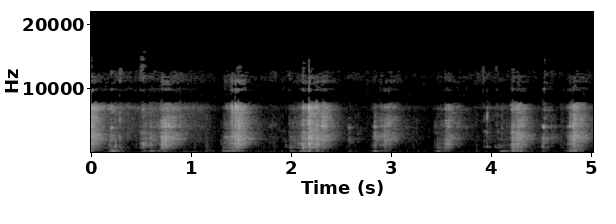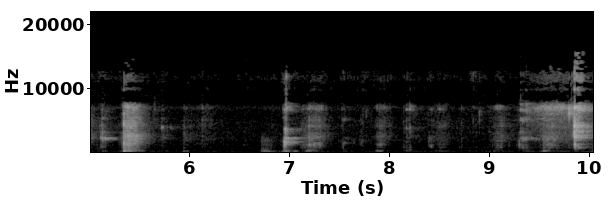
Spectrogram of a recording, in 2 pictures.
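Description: A person chewing food with the mouth closed, close to the microphone: soft chews a little faster than one a second, thinning out after about five seconds to a couple more near the end.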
